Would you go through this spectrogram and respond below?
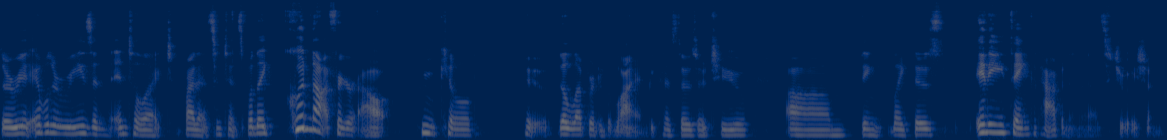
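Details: Wernicke's aphasia (fluent aphasia), imitated: a lecturer reads example sentences of the kind people with Wernicke's aphasia might produce, not a real patient.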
